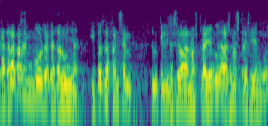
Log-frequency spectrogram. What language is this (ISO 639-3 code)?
cat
